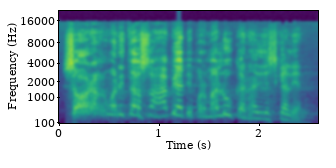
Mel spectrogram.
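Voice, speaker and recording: High, gravelly-voiced man preaching in a reverberant hall. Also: fast talker. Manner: emphatic and animated, addresses listeners as "Pak", acts out dialogues. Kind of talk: sermon to a gathering.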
